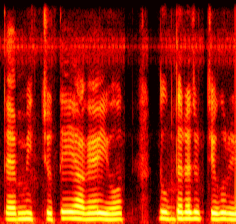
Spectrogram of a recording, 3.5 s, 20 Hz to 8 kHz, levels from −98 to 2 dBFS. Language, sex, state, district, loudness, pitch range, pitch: Chakma, female, Tripura, Dhalai, -14 LUFS, 205-225 Hz, 215 Hz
